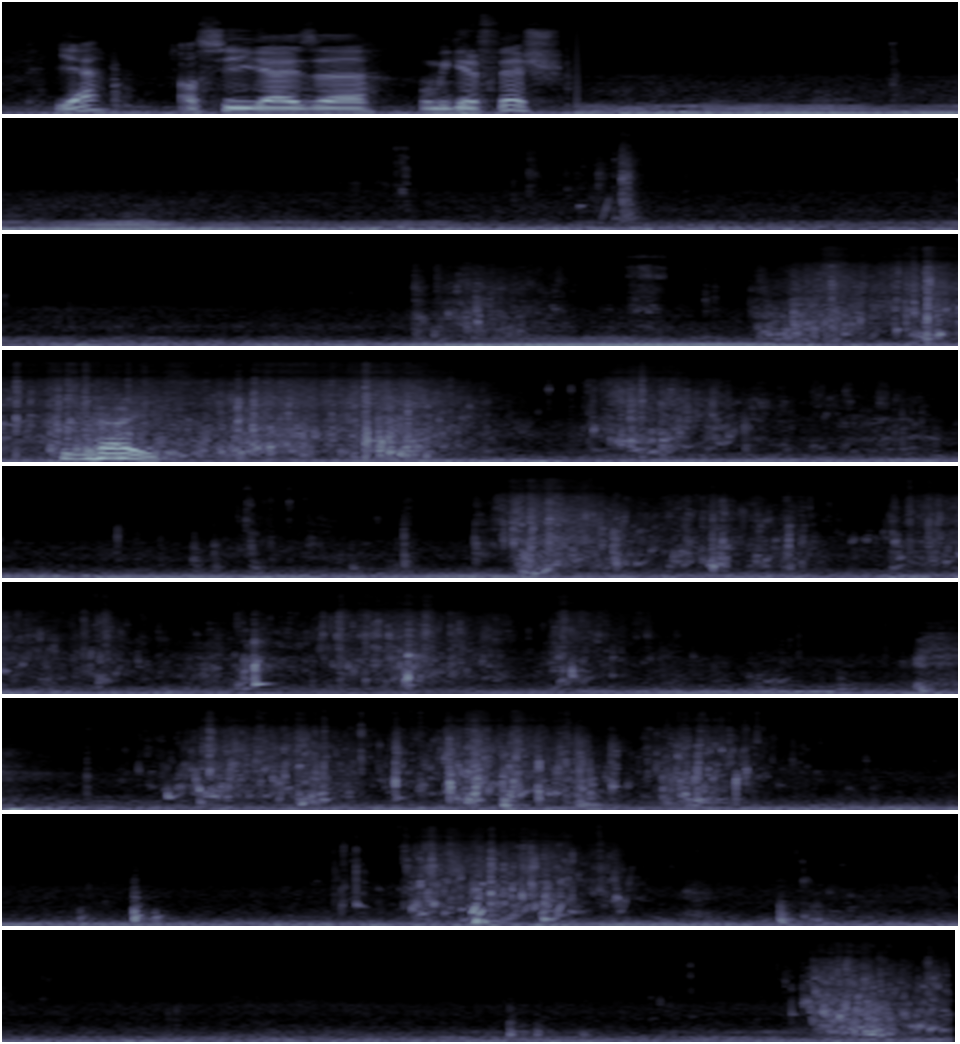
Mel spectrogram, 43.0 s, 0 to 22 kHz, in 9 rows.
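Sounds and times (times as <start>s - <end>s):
steady low hum: 0.0s - 43.0s
water splashing against a boat: 11.6s - 12.6s, 13.3s - 27.8s, 28.6s - 38.5s, 41.4s - 43.0s.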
